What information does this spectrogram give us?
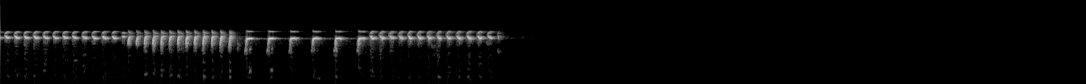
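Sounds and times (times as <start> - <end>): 
songbird rattling high trill: 0.0 - 5.2.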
